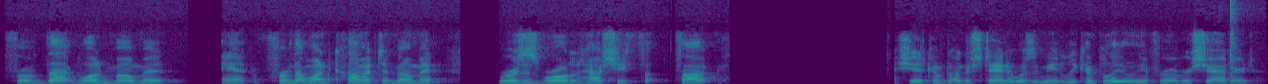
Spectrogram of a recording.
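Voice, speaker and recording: A woman's voice: low-pitched, a little fast, mellow, lo-fi sound. A woman co-hosting a casual comedic fan fiction reading, teasing and swearing sarcastically.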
